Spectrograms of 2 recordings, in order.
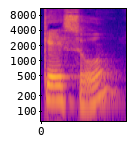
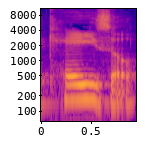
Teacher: we'll add just a little bit a y after the E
